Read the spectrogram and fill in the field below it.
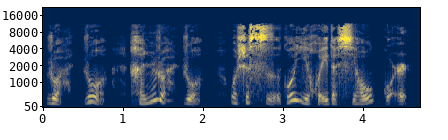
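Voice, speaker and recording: A woman narrating a novel as an audiobook, in a measured, expressive storytelling manner. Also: lowish voice, slightly rough, no echo, clean studio sound.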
